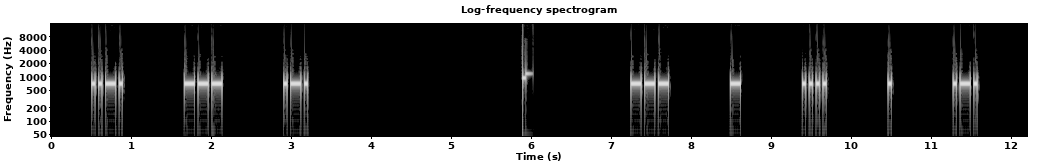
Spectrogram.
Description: Morse code, heard as a keyed tone, about 28 wpm, spaced as for 10 wpm, 700 Hz. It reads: FOR OTHER
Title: 6x Character Spacing - Top 100 Words - 28wpm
